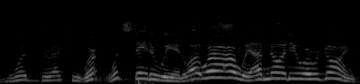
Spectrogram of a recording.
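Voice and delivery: rising to high, loud panic; lost driver. Retold or imitated. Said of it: "I'm just like".

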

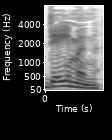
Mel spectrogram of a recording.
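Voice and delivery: "Damon" starting like the word day; "Damon" with a long ay first; proper pronunciation. Shown as a demonstration. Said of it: "it's supposed to be pronounced".

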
